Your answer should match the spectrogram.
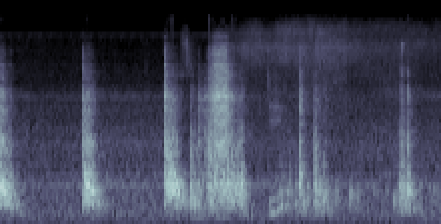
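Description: Handheld vascular Doppler ultrasound giving the ankle artery's pulse sounds through its speaker, noisy beats about one a second, as the blood pressure cuff is let down. The beat coming back marks the ankle systolic pressure.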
